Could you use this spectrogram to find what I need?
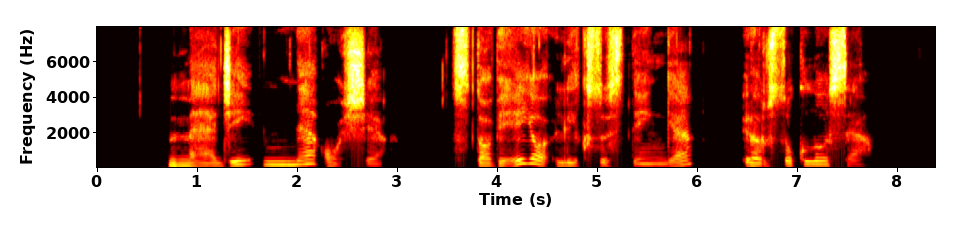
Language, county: Lithuanian, Kaunas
